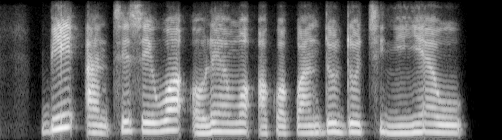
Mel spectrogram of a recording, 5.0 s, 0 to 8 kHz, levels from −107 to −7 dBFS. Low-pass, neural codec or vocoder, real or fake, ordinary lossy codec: 7.2 kHz; codec, 16 kHz, 0.4 kbps, LongCat-Audio-Codec; fake; Opus, 24 kbps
